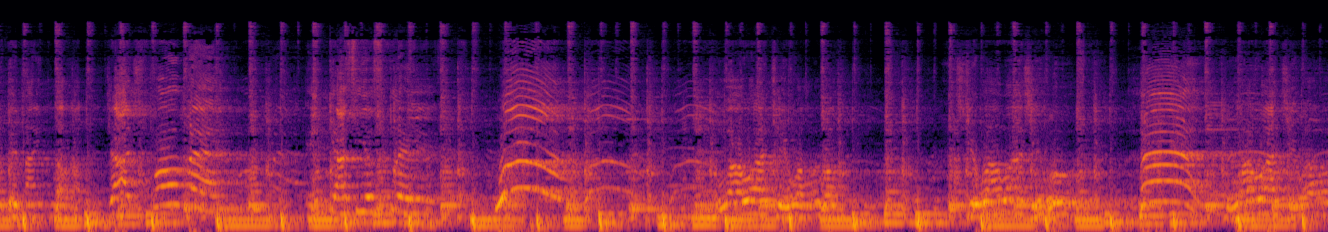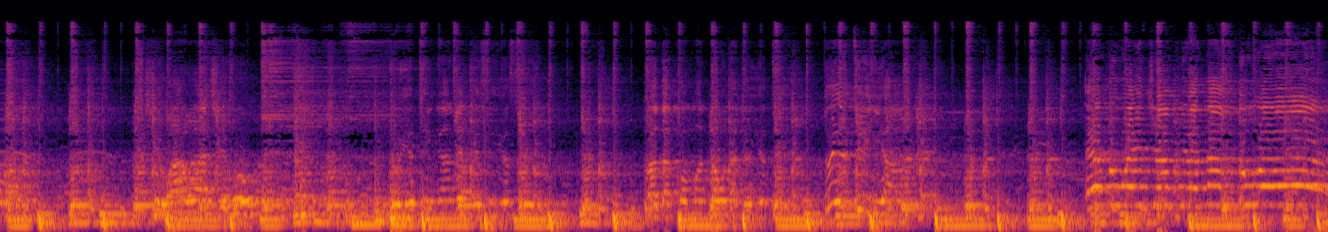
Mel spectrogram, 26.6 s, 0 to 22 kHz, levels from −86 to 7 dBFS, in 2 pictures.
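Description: Sample clock jitter runs through the whole clip. The converter's timing wanders by about a microsecond, so samples land slightly off time. The error follows the waveform's slope. A faint hiss, roughly 45 dB below the signal, thickens on loud, bright passages and disappears in silence.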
